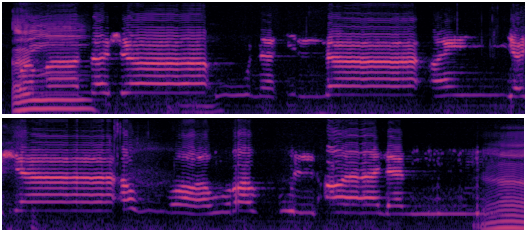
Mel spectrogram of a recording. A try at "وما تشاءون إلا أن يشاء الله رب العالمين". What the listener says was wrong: Huruf ain tu kadang-kadang huruf hamzah jadi huruf ain. Kalau huruf ain dia nak jadi huruf hamzah pula. Kena jaga ya. hamzah ain tadi ni jangan ain ya. Kalau ain ain. dia kena jaga makhraj huruf ain ya.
